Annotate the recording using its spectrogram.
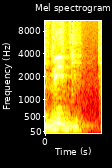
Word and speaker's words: Mahdi: mais par contre, je vais dire vous corriger euh, l'erreur francophone, euh, c'est Mehdi euh, qu'on prononce. Ça s'écrit avec un A.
